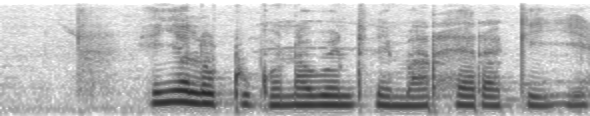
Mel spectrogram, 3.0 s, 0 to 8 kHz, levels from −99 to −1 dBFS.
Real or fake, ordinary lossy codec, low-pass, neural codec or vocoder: real; none; 7.2 kHz; none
